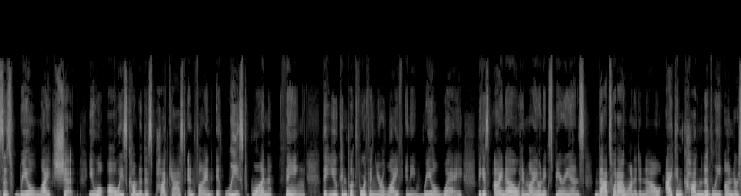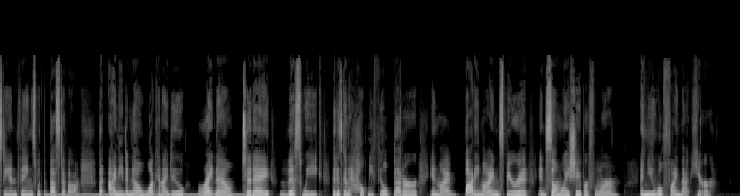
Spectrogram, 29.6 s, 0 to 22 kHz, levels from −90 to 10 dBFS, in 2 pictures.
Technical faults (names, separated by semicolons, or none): mains hum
